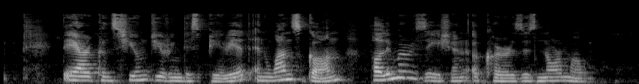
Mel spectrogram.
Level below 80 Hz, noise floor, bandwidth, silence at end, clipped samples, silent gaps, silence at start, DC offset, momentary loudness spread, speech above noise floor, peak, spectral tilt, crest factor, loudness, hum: -56 dBFS; -46 dBFS; 11.5 kHz; 0.45 s; under 0.1%; none; 0.05 s; under 0.1%; 10 LU; 21 dB; -4 dBFS; -4.5 dB/octave; 20 dB; -25 LUFS; none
